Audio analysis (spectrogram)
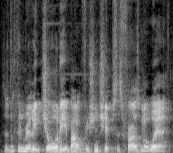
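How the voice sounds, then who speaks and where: A man's voice: mid-range voice, lively intonation, racing, fairly bright tone, slightly rough. An English man hosting a food challenge video in a chatty, self-mocking style with wry asides. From England. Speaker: competitive eating video host. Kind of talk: casual vlog narration.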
